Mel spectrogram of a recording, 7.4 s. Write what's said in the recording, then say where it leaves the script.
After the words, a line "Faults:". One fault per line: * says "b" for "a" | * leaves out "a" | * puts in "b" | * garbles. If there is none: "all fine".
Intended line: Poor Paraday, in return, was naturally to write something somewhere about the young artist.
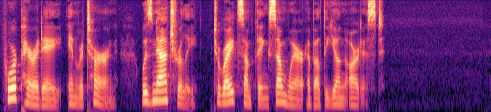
Poor Paraday, in return, was naturally to write something somewhere about the young artist.
Faults:
all fine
